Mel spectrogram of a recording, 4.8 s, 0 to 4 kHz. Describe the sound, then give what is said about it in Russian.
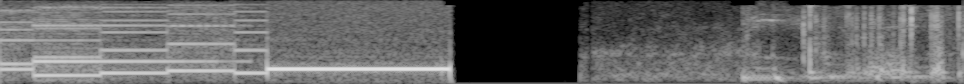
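Electronic telephone tones play while a call is transferred to an internal extension: a series of steady tones stepping up and down in pitch, then one long, louder steady tone. A short silence follows, then faint line noise. “Перевод звонка на внутренний номер 500. Минуточку.”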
